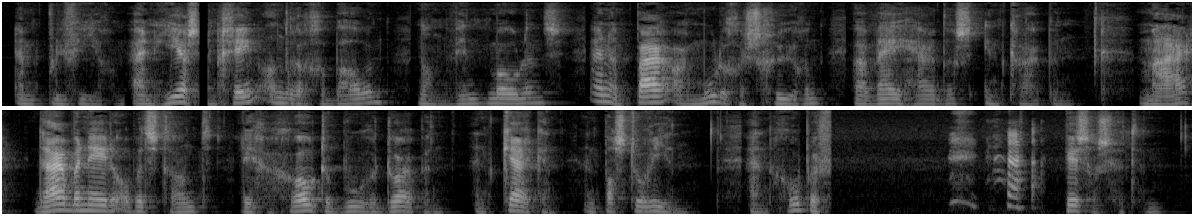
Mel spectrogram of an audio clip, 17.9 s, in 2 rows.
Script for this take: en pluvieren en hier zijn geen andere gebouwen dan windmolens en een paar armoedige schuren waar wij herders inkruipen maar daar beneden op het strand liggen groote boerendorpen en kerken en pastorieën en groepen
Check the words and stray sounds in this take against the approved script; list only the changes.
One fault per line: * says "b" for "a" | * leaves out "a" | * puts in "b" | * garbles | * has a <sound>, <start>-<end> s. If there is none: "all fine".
* has a dropout, 1.5-1.6 s
* has a laugh, 16.0-16.8 s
